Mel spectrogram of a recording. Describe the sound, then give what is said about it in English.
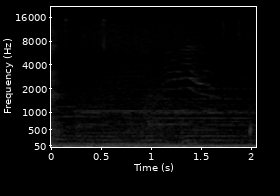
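A house cat meows, with high, nasal calls over a steady low hum. “Yeah, the cat is in. Oh, kitty cat.”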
